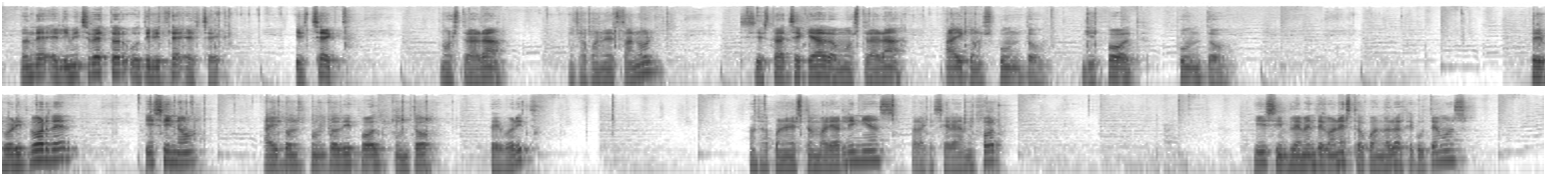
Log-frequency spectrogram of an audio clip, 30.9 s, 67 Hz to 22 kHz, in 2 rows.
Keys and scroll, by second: 6.1 Return, 8.1 Return, 10.6 Return, 12.9 Return, 15.9 Return, 24.3 alt+Return, 25.1 alt+super+l, 25.3 alt+shift+super+o, 27.9 ctrl+r.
